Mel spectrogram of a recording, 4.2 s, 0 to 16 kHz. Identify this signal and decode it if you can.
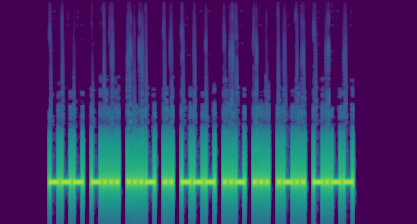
Morse code, heard as a keyed tone, about 40 wpm, 700 Hz. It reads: OBVIOUSLY
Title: LY Suffix - Top 100 Words with Base Words 40wpm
